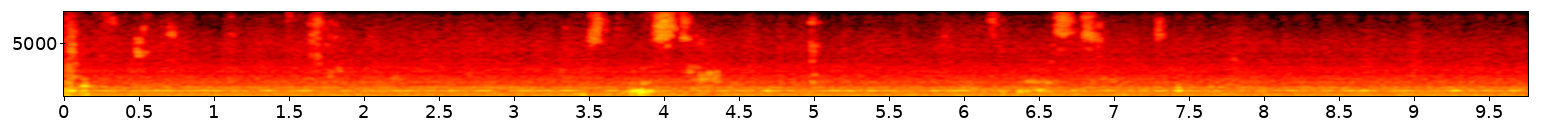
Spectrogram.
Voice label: foreign voice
